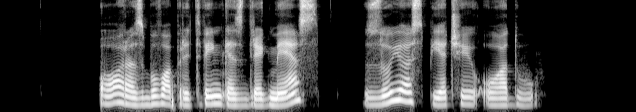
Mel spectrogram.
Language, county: Lithuanian, Klaipėda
